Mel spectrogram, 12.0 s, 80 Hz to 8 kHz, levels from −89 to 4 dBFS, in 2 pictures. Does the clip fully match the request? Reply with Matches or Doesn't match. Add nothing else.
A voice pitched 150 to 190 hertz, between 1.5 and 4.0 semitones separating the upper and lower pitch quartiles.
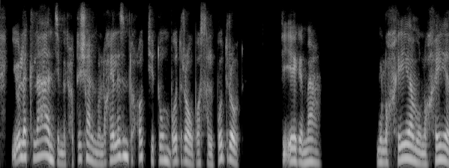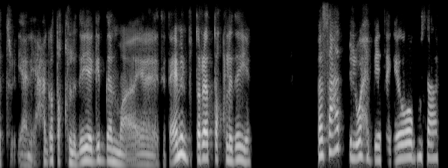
Doesn't match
